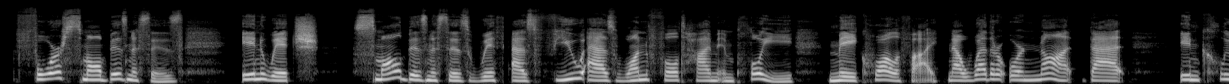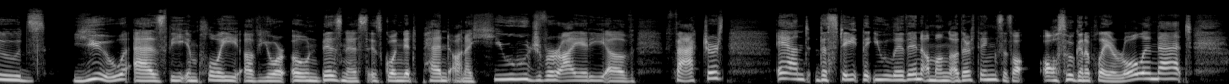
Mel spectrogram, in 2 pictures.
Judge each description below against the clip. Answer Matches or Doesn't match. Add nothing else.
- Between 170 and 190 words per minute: Doesn't match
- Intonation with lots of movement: Doesn't match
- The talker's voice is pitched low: Doesn't match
